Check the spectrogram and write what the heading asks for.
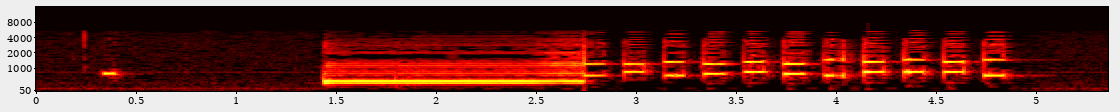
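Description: A steady dial tone hums for about a second, then gives way to a rapid run of about eleven loud touch-tone dialing beeps as a phone call to Pennsylvania is dialed, with no talking.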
